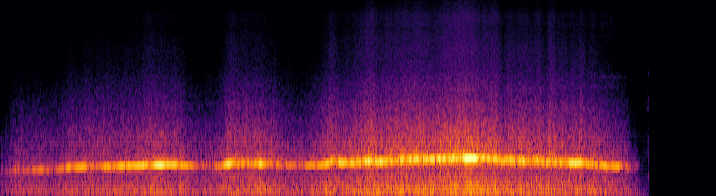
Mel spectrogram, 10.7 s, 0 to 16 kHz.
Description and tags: Wind Arctic Storm Breeze-019
Winter is coming and so i created some cold winterbreeze sounds. It's getting cold in here!
Arctic, Breeze, Cold, Storm, Wind, Windy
